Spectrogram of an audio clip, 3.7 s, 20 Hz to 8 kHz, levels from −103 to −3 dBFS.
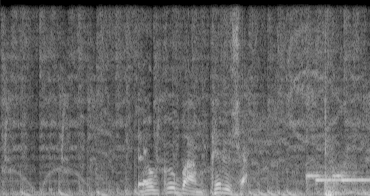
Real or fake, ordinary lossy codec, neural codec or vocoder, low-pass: fake; none; codec, 16 kHz, 16 kbps, FreqCodec, smaller model; none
